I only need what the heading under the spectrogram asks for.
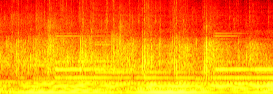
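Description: A round of applause at Activate Church: dense, steady clapping from many hands that carries on without a break, with a sustained low tonal drone, like background music, underneath. No one speaks.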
